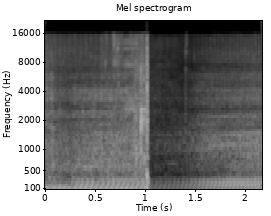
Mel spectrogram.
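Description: A motorcycle engine drops in pitch during a gear change.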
